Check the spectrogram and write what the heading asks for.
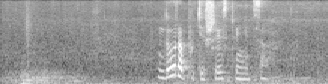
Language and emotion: Russian, neutral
